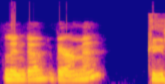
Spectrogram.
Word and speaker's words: Bearman: Under my name, Linda Bearman. Can you spell that just to play safe? Yes, Linda, and the last name as in boy, EARMAN. It's just like Okay. bear and man.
